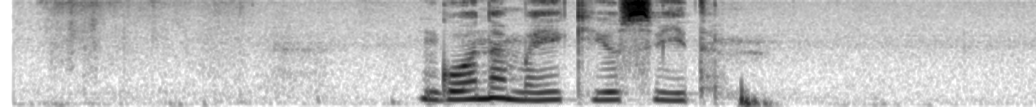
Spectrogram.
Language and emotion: Russian, neutral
